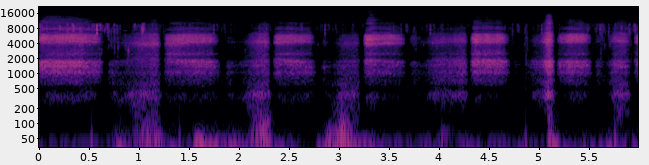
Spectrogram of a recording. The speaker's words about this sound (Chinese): 在做这种事情的时候，天方的喘气声是最美妙的音乐。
